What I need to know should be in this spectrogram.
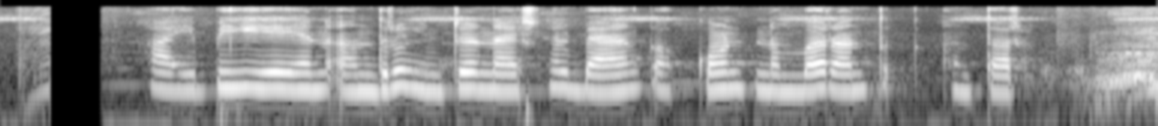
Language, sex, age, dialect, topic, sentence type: Kannada, female, 18-24, Northeastern, banking, statement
